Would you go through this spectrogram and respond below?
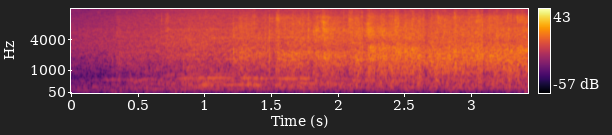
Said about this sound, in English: I didn't ask you to clap, so if you are doing, do it better.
